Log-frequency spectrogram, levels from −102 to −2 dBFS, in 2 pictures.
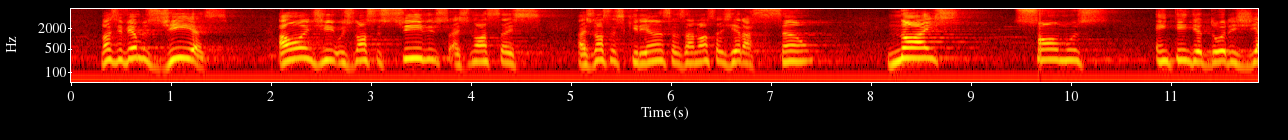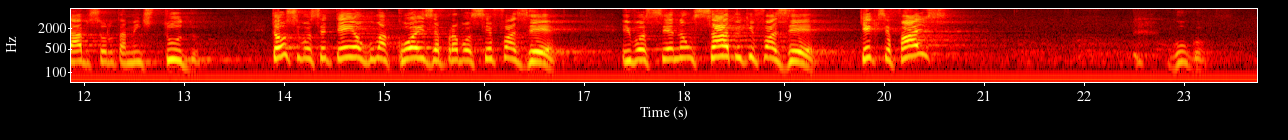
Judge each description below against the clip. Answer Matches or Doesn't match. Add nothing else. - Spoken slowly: Matches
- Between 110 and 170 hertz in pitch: Doesn't match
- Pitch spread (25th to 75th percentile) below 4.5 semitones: Matches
